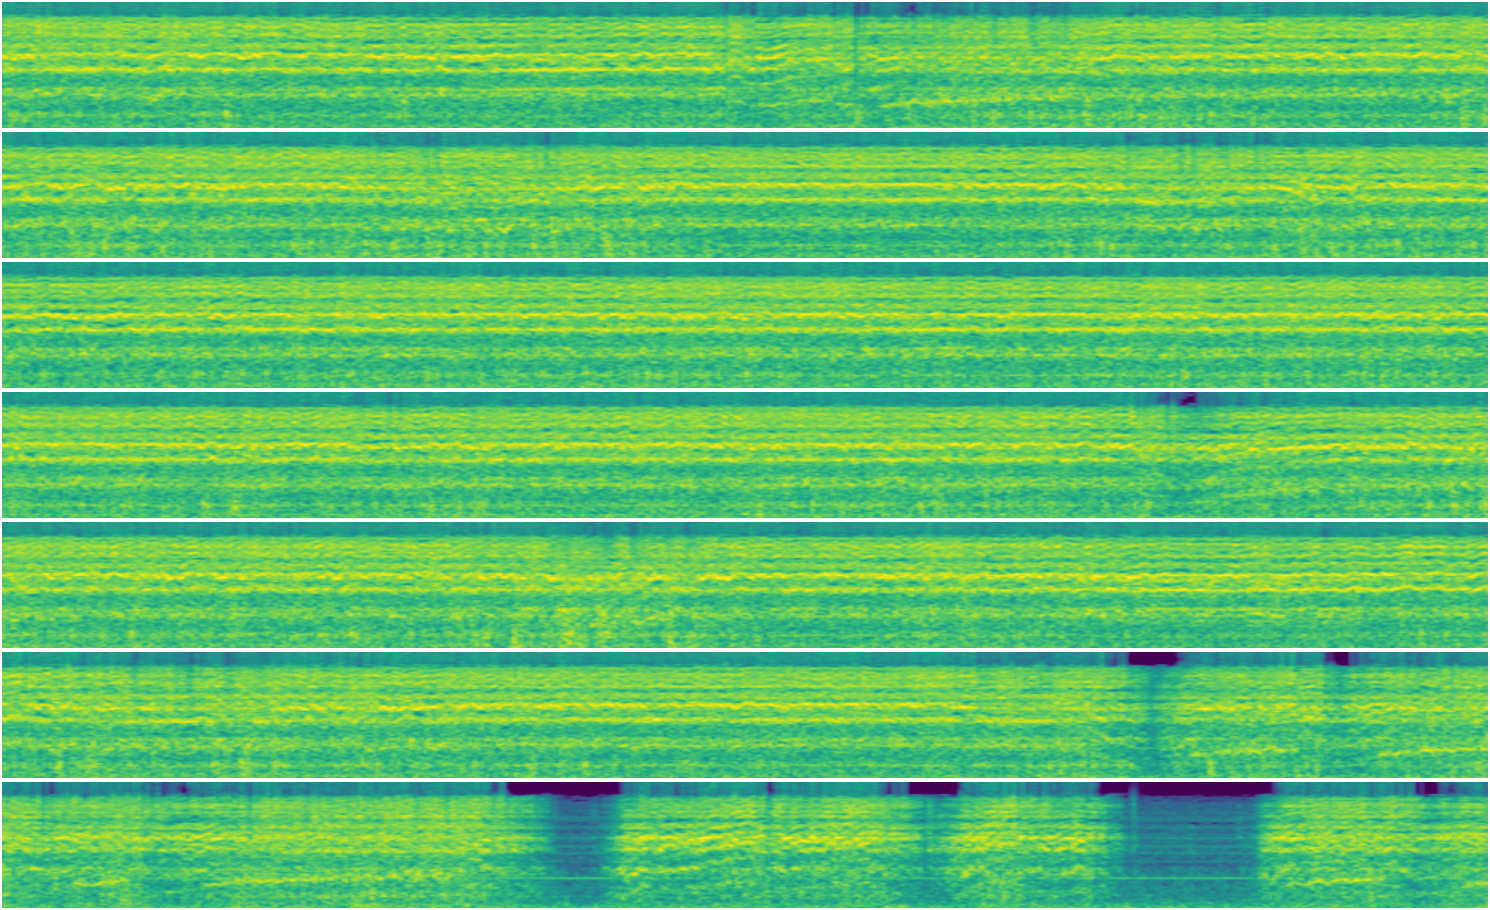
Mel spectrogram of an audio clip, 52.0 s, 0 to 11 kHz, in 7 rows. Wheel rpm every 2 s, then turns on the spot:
230, 220, 190, 230, 220, 230, 230, 230, 240, 230, 230, 230, 230, 230, 190, 230, 220, 220, 220, 220, 230, 140, 150, 140, 110, 90.
none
